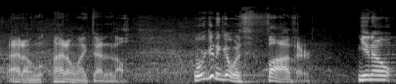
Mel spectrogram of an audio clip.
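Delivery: ordinary talk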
